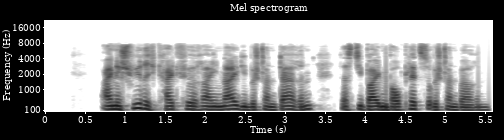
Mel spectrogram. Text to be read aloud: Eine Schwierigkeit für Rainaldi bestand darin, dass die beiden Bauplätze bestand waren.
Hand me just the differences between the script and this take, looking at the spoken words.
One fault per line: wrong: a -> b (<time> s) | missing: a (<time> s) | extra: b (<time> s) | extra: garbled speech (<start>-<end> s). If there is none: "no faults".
no faults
